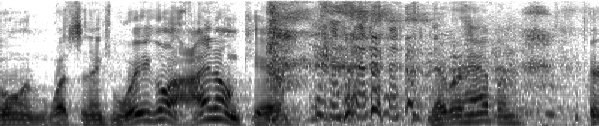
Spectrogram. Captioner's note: audience laughing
